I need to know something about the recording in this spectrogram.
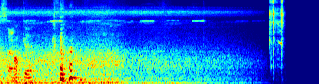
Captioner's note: laughs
